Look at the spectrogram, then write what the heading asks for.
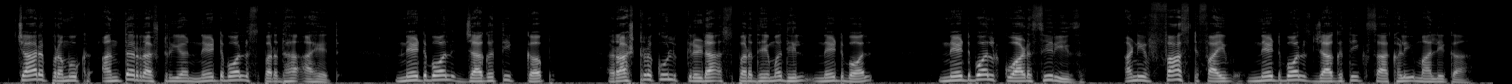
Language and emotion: Marathi, neutral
